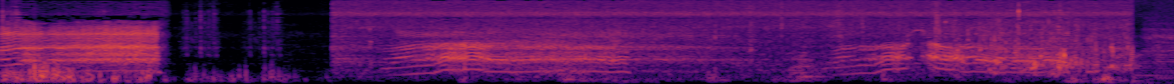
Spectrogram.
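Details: In the Peruvian Amazon, a young giant otter left alone while eating its fish cries out in bursts of rising, wavering wails, calling for its parents and family after the group left.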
